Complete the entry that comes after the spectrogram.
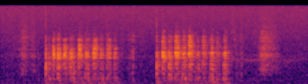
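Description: A coin scratches the coated squares of a thin card crossword scratch-off lottery ticket lying flat on a table, held down by a hand with long painted nails. Two bursts of quick, rasping back-and-forth scratching are heard, bright and gritty with a steady mid-pitched edge, with fainter, softer strokes before, between and after them.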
